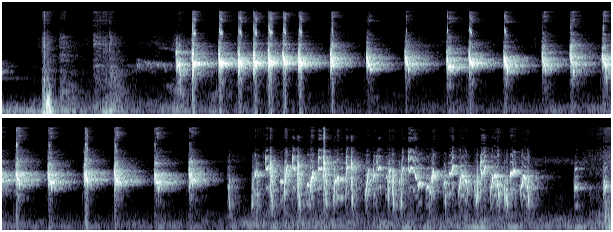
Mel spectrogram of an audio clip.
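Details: Agitated yellow-vented bulbul delivering a long series of clear, evenly spaced sharp notes, about three per second, that slow slightly before breaking into fast, bubbling chatter.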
